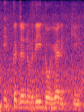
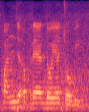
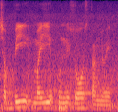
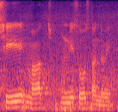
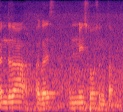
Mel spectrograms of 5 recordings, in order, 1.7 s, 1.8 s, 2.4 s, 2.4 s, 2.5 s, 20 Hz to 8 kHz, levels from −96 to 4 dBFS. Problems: none marked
